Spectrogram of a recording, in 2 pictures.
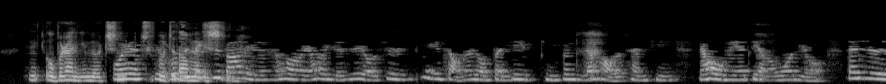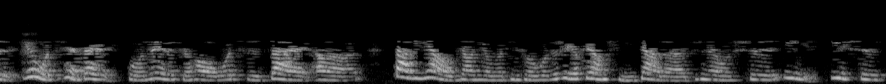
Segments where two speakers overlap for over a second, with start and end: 1.1-2.4

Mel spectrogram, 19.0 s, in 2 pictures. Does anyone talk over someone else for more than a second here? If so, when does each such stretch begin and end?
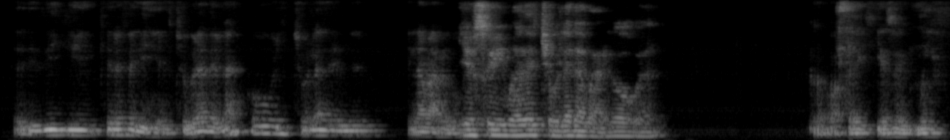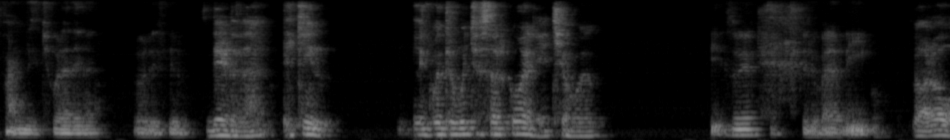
none

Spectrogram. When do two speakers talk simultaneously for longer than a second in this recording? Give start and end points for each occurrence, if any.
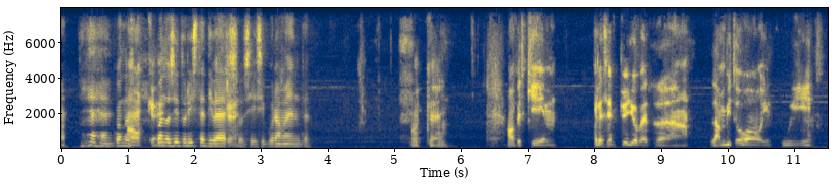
none

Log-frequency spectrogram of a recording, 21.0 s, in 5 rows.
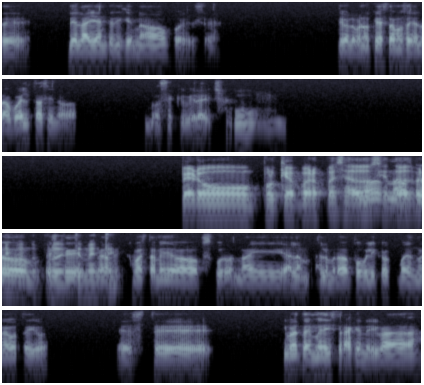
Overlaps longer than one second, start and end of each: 11.9-13.8

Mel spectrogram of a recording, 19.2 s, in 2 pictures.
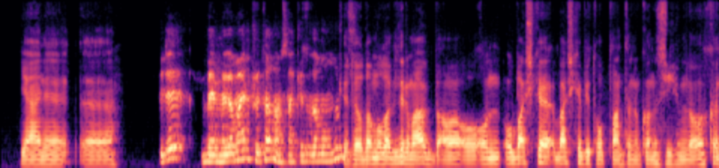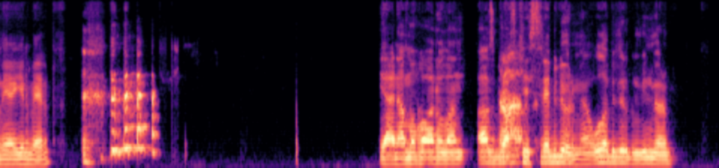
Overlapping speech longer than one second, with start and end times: none

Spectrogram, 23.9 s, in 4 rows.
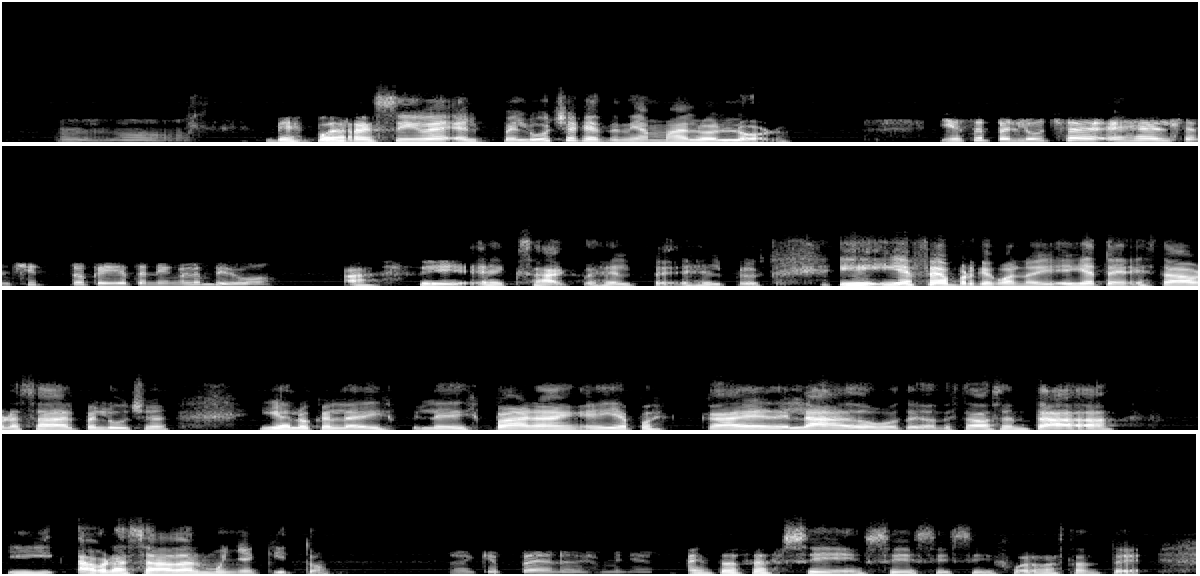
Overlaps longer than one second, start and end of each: none

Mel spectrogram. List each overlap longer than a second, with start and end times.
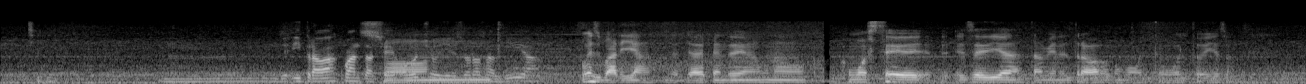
3.6-5.0

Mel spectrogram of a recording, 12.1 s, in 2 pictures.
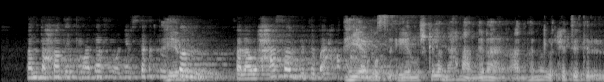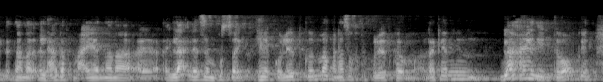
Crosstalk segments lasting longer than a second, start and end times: none

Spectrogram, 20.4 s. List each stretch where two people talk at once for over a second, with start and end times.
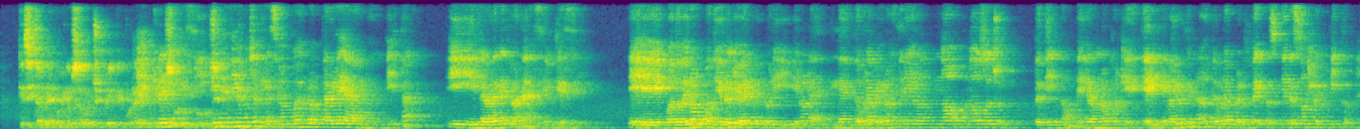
2.0-3.9

